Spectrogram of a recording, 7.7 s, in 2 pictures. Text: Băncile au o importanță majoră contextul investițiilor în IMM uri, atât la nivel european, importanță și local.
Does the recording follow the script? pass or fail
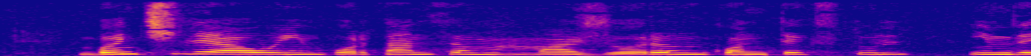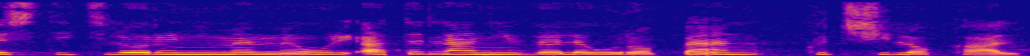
fail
